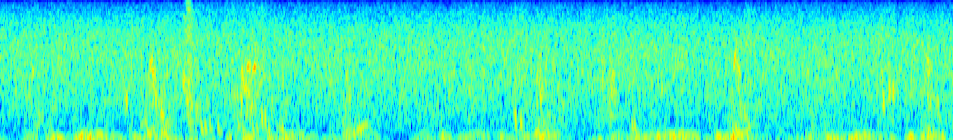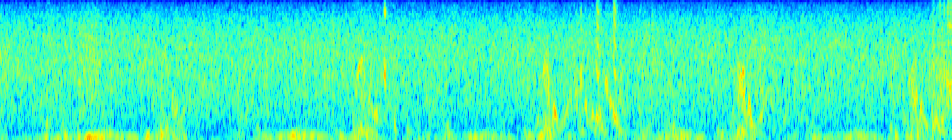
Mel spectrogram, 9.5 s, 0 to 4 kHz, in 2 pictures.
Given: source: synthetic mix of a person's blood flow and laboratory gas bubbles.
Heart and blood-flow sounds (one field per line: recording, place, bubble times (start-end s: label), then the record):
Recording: Doppler ultrasound of blood flow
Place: precordium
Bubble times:
0.60-0.66 s: bubbles
0.69-1.46 s: bubbles
2.54-2.85 s: bubbles
3.02-3.34 s: bubbles
4.38-4.50 s: bubbles
4.97-5.02 s: bubbles
6.52-6.84 s: bubbles
7.45-7.52 s: bubbles
7.62-7.91 s: bubbles
7.97-8.18 s: bubbles
9.32-9.53 s: bubbles
From the record:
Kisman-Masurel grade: 232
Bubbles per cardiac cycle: several, 3 to 8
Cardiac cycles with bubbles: 50 to 99%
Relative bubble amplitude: moderate (0.250 to 0.450)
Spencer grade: 3 (all of the cardiac periods contain showers or single bubble signals, but not dominating or overriding the cardiac motion signals)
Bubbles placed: anywhere in the cardiac cycle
